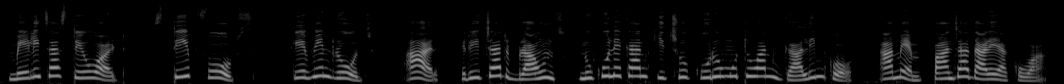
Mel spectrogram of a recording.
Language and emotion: Santali, neutral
